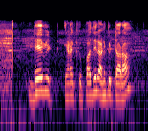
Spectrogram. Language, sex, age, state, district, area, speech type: Tamil, male, 30-45, Tamil Nadu, Ariyalur, rural, read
